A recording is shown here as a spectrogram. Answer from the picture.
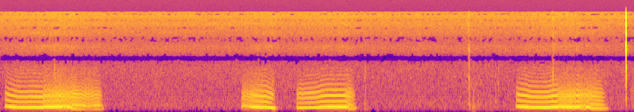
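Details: Sleeping cat snoring in a rhythmic series of buzzy, harmonic breaths, each one to one and a half seconds, some rising and falling in pitch, quiet pauses between, a sharp tap near the end.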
